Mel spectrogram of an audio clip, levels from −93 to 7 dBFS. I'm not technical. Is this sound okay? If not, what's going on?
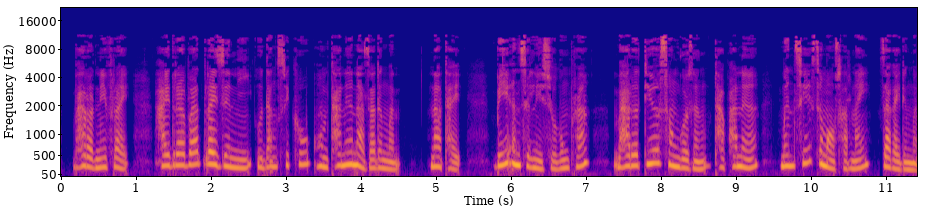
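No. Throughout, the speech sounds dull and clearly gurgly, with the crisp top end missing, which is likely from MP2 compression squeezed too hard.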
